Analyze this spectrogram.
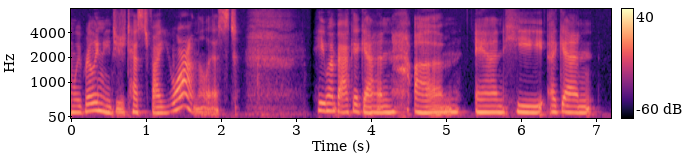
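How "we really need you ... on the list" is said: plain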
